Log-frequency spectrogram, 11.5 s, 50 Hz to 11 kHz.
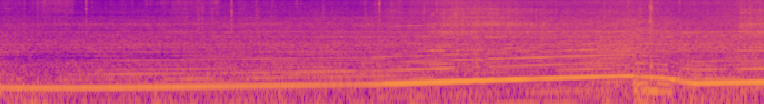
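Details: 2017 Subaru WRX, stock apart from an axle-back exhaust: engine climbs under throttle with a raspy puffing edge from a snapped/missing nut on the exhaust manifold, causing a boost/exhaust leak, the second time this has happened.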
